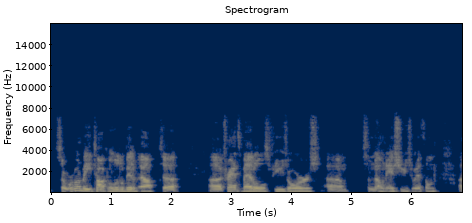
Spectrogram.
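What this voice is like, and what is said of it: Voice not at full strength. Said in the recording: “my voice is not 100%... my voice is not 100% yet, but I'm getting better.”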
